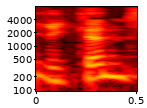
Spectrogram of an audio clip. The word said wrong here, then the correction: Ekiden: C'est R. – Non, Ekiden, Equiden, pardon.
